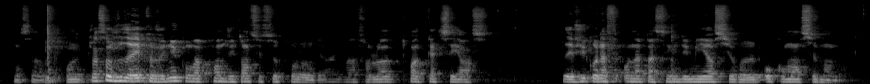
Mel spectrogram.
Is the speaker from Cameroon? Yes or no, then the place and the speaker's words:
yes; Cameroon; moved away; j'ai grandi au Cameroun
